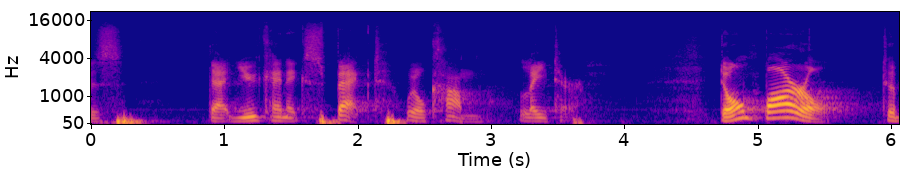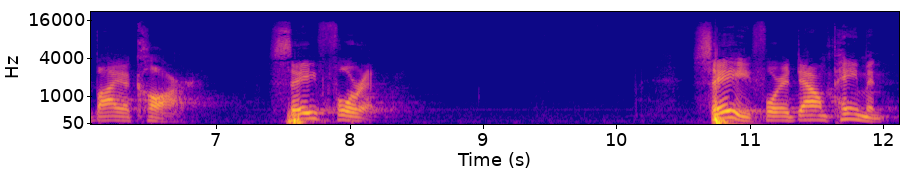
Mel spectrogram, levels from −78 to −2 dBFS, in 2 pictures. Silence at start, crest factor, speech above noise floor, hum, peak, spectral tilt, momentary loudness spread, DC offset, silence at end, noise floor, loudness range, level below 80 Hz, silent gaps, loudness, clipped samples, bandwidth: 0 s; 22 dB; 46 dB; none; 0 dBFS; -6.5 dB/octave; 19 LU; under 0.1%; 0.1 s; -66 dBFS; 8 LU; -36 dBFS; none; -21 LUFS; under 0.1%; 15.5 kHz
